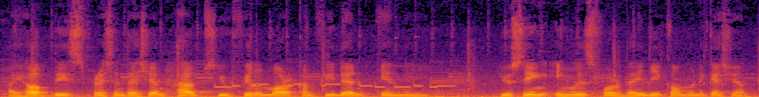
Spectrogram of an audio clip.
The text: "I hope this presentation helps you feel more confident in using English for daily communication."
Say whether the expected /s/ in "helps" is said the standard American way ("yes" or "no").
yes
